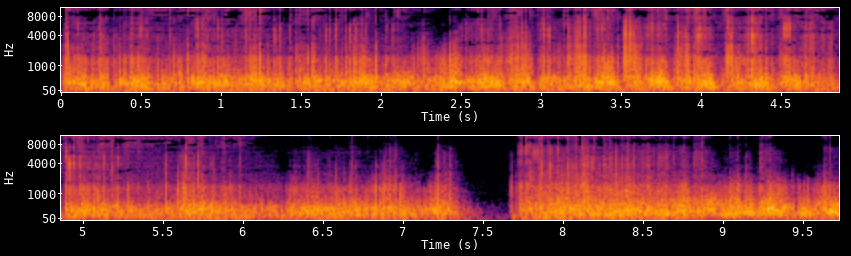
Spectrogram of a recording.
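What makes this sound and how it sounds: Short painted fingernails scratch rapidly at the top of a large, soft, stuffed beige woven-fabric sofa cushion. The result is a dense, continuous, muffled rustling scrape centered in the low mids, with little bright content. It drops to a brief silence just after the seven-second mark, then resumes at the same steady level.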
